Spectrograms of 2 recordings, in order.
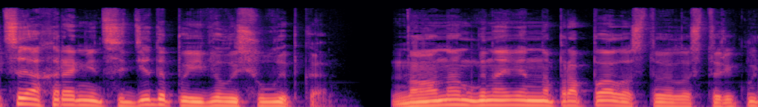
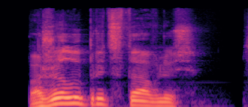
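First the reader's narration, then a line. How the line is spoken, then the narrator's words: Calm, composed. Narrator (Russian): спокойно сказал я, догадавшись, что мой собеседник пытается вывести меня из себя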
